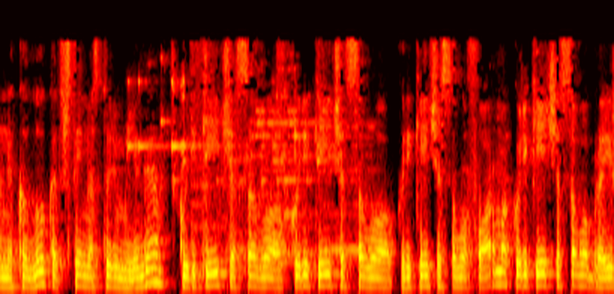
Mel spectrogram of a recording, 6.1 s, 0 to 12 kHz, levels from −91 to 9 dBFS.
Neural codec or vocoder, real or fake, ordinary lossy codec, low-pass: none; real; MP3, 32 kbps; 7.2 kHz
